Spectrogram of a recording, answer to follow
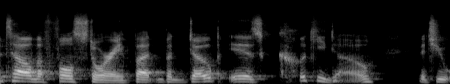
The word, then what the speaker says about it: DoughP: of a company called DoughP, and that's spelled like dough, like bread dough or cookie dough with a P on the end.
